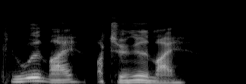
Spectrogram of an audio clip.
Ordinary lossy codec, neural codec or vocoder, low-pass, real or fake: Opus, 24 kbps; none; 7.2 kHz; real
